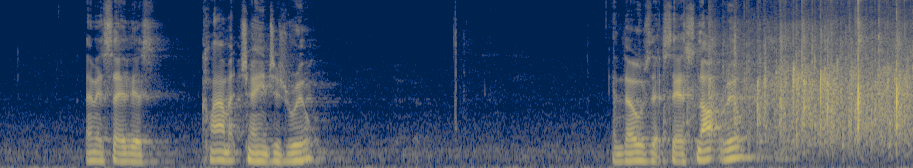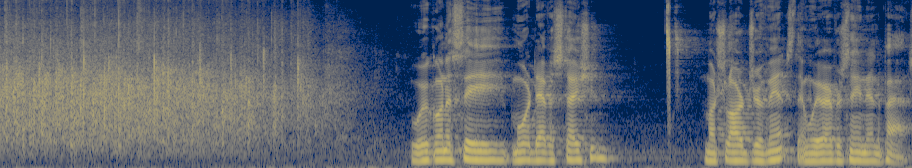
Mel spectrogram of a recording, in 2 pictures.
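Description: An older man speaks calmly into a microphone in a large hall.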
